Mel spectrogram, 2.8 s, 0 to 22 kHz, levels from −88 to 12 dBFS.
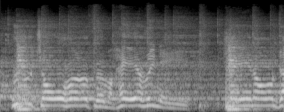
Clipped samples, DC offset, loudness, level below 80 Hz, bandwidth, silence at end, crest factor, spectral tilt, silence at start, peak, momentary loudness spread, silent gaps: under 0.1%; under 0.1%; -11 LUFS; -42 dBFS; 13 kHz; 0 s; 12 dB; -5.5 dB/octave; 0 s; 0 dBFS; 10 LU; none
